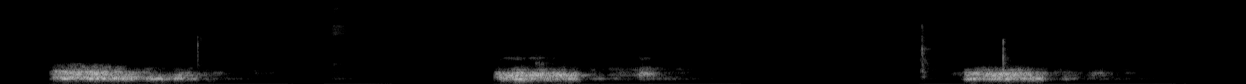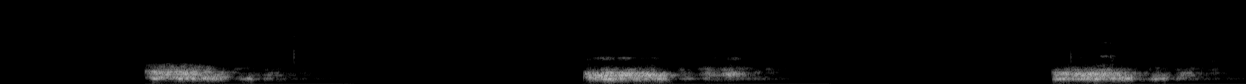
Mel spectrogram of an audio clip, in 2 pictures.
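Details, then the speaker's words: Recorded rhonchi: low, rumbling, snoring-like sounds with each breath, on both inspiration and expiration, about 13 breaths a minute. "all right so you get the idea right so it's going to be uh disturbance of breath sounds on both inspiration as well as expiration"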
